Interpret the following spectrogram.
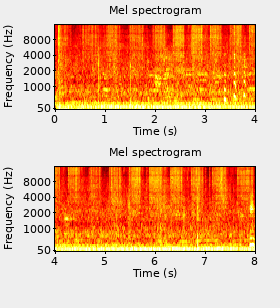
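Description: Warehouse-store ambience: a steady low hum with faint, distant voices, and light clicks and rattles from a wire shopping cart being pushed across the concrete floor.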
